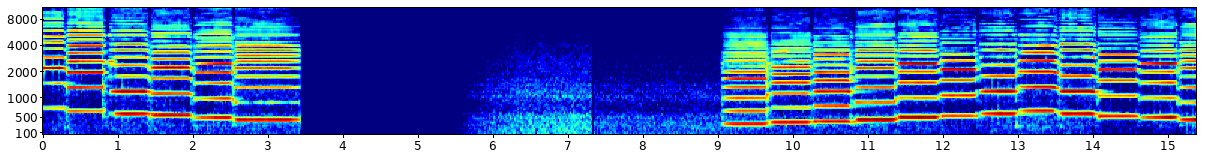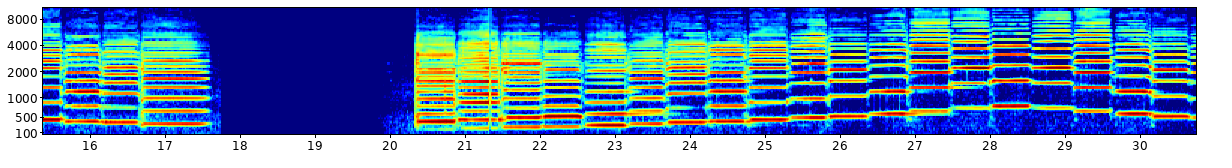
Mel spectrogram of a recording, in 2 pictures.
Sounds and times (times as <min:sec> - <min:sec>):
Violin, fiddle: 0:00.0 - 0:03.4, 0:09.0 - 0:17.7, 0:20.3 - 0:30.7.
